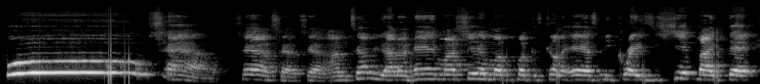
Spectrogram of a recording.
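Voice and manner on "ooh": a long, high, loud ooh. Real, not acted. Reacting to the show, a long high loud shocked ooh.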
